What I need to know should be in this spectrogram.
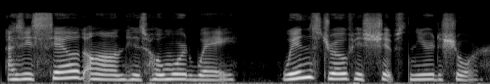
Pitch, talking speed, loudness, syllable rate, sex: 240 Hz, 170 wpm, -17 LUFS, 4.4 syllables/s, female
